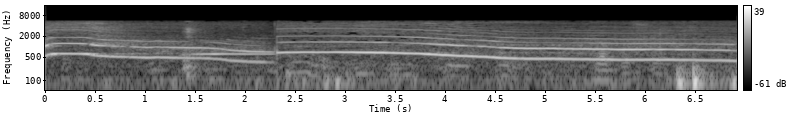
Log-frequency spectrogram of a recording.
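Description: Wolves howling: long, loud, sustained howls that slide steadily downward in pitch, with a short break partway through before another drawn-out howl glides lower, and no talk.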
